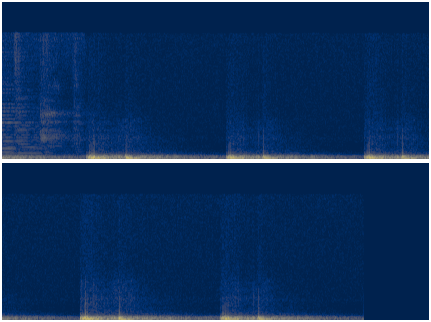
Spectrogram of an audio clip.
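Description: A low double thump in a slow heartbeat rhythm, closing the song. It repeats about every second and a half, five times, each beat dying away, and cuts off abruptly near the end.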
